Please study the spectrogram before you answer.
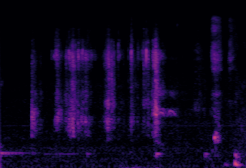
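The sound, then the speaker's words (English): Crunching of chips and everything bagel seasoning pretzel crisps being bitten and chewed, several faint, sharp, crackly bursts in an uneven rhythm over a quiet background, no talk. “We're having some hummus and chips and the everything bagel seasoning pretzel crisps. So should we do a little ASMR for them?”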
